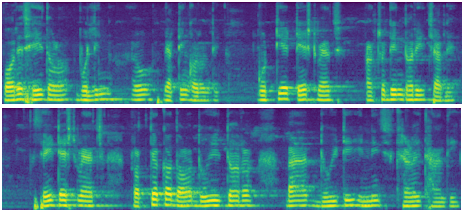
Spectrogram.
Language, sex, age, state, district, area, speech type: Odia, male, 18-30, Odisha, Puri, urban, spontaneous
